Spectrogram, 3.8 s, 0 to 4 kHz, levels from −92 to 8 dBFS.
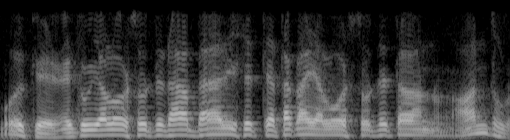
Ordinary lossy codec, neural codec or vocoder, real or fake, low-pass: none; none; real; 3.6 kHz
